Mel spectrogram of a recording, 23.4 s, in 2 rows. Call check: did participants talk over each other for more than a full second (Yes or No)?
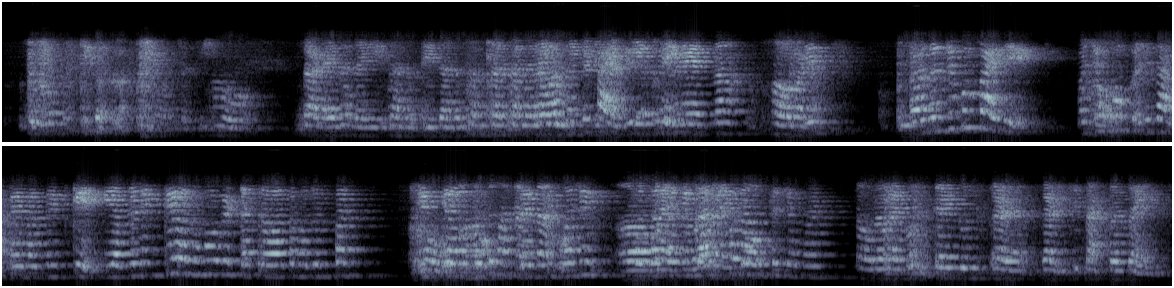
Yes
